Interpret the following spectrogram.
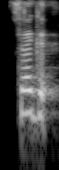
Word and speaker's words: second: okay second yes yes but the C is K not G but K second second second exactly I know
